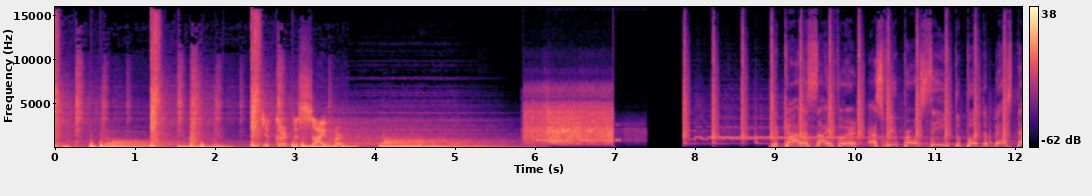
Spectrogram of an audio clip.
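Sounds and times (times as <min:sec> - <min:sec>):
static hiss glitch: 0:05.8 - 0:07.1.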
